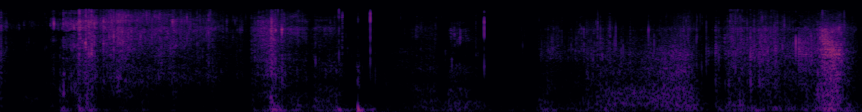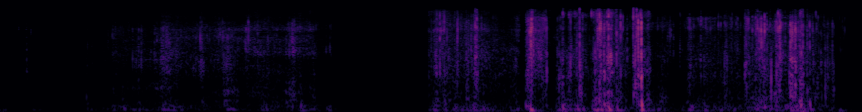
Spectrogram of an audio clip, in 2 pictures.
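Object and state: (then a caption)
Plastic bubble wrap sheet. A large clear plastic bubble wrap sheet is held up and then draped over a dummy-head microphone while hands crinkle and squeeze it. Dense, broadband crinkling and sharp crackles come in four bursts separated by brief pauses, with a bright, papery texture over a softer low rustle.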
